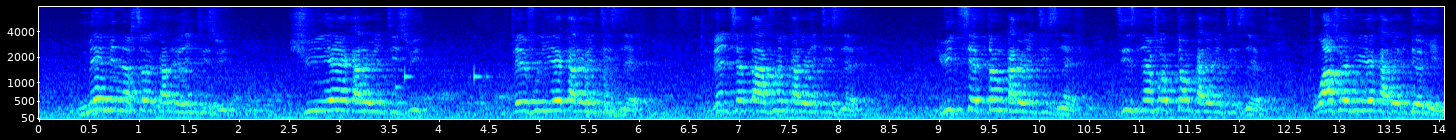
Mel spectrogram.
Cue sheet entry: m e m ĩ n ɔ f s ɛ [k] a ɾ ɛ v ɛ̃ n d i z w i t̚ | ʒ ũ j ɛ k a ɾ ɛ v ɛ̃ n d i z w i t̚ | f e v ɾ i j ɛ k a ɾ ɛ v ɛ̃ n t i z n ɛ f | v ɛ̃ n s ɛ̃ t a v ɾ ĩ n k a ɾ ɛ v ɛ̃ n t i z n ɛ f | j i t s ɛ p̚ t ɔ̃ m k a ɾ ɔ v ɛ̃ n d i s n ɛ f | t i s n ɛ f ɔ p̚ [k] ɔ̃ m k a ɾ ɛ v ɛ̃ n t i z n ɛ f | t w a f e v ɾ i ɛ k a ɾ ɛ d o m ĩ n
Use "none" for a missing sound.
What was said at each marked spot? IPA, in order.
k, t

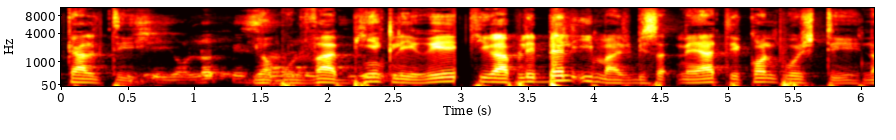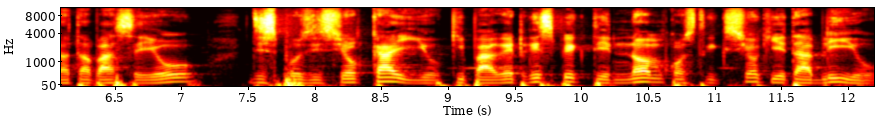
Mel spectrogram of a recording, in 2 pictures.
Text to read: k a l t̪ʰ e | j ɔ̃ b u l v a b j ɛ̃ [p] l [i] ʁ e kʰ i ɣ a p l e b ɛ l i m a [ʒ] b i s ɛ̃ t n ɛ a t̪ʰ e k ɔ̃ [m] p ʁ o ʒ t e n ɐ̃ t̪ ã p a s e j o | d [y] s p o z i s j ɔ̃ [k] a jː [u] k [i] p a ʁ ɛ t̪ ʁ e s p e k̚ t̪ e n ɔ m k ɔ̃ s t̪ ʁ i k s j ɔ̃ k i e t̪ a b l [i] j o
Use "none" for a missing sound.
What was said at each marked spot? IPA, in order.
k, e, ʒ, n, i, k, o, i, i

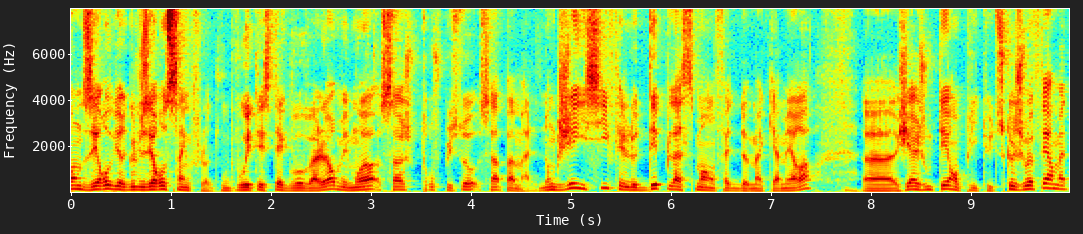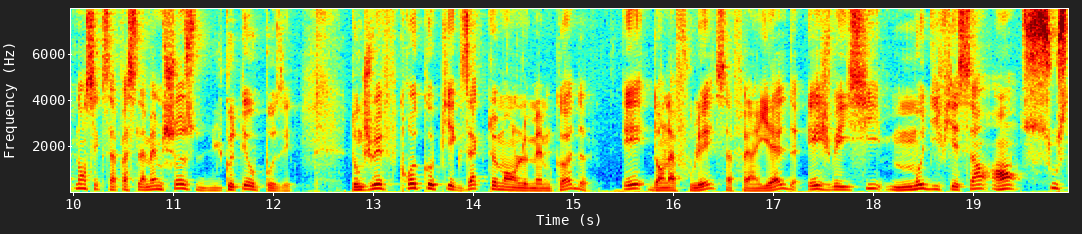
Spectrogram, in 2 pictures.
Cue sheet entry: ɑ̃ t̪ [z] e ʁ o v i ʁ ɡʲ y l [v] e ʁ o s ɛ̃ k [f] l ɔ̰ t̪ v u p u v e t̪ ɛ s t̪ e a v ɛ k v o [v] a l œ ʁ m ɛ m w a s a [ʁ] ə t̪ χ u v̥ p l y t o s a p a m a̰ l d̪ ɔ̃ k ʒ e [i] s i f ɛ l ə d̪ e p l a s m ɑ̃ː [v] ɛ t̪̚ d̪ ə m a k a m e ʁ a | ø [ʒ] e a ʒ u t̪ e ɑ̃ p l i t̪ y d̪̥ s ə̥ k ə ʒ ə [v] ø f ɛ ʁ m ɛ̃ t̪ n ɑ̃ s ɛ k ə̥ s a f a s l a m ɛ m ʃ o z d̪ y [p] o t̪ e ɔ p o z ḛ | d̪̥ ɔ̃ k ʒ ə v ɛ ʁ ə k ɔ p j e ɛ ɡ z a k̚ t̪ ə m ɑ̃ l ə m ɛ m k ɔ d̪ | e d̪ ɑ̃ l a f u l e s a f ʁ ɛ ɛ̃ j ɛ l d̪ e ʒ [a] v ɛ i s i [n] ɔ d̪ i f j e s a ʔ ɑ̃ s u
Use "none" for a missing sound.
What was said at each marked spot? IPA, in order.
z, z, f, v, ʒ, i, f, ʒ, v, k, ə, m

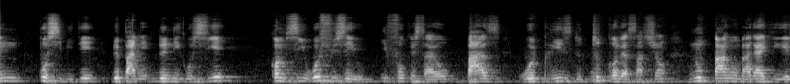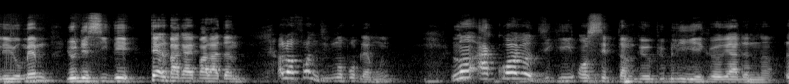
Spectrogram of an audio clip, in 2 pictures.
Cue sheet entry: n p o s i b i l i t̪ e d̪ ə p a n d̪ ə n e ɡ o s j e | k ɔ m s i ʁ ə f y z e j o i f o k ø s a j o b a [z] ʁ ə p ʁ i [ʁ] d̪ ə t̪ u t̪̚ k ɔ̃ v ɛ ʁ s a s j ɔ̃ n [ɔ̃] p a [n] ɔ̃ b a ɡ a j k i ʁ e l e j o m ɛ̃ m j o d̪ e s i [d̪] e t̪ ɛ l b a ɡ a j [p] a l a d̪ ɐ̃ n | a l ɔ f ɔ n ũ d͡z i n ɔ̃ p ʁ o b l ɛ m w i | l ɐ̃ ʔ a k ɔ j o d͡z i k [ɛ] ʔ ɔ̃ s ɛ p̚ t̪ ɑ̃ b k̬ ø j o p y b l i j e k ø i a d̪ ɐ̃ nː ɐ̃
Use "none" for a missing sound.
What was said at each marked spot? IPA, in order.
z, z, ũ, n, d̪, p, i

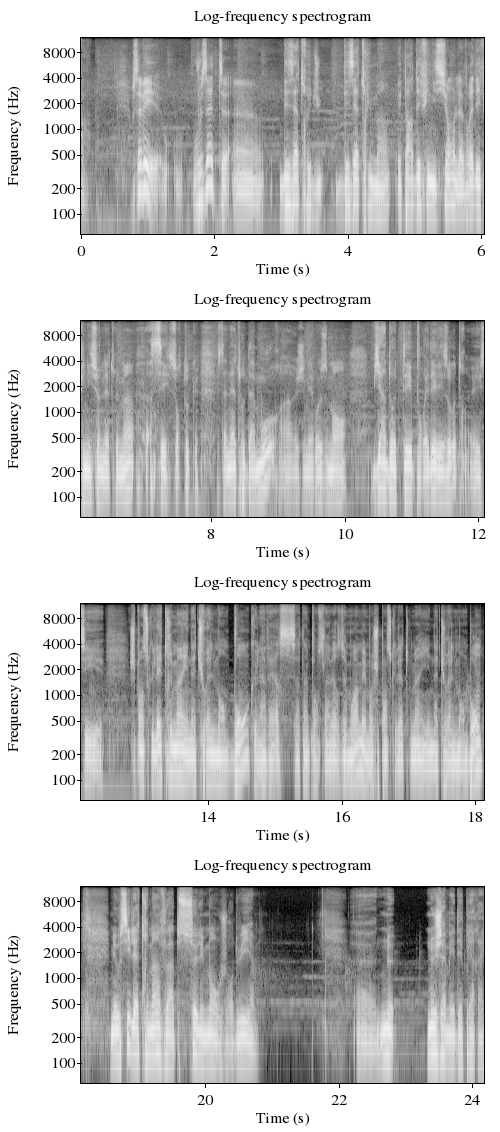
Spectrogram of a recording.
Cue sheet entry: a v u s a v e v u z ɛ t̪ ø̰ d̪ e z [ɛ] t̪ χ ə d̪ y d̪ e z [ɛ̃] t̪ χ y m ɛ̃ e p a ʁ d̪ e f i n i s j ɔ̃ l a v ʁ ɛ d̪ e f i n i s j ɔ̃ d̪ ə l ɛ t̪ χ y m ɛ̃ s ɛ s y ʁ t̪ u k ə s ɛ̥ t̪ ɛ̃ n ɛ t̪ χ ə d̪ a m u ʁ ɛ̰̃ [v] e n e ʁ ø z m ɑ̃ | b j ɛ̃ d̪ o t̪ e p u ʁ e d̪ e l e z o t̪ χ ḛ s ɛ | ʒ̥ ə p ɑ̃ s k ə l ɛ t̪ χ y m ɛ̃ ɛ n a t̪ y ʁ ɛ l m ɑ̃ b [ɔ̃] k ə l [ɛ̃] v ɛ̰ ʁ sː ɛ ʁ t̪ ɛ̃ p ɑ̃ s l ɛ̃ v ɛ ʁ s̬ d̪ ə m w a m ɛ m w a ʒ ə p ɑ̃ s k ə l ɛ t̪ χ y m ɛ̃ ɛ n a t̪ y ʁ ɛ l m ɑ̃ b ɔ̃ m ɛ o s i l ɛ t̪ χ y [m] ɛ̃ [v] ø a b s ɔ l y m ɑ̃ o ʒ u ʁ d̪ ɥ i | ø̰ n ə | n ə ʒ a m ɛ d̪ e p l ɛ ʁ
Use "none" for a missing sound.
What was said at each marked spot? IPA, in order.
ɛ, ɛ, ʒ, ɔ̃, ɛ̃, m, v

